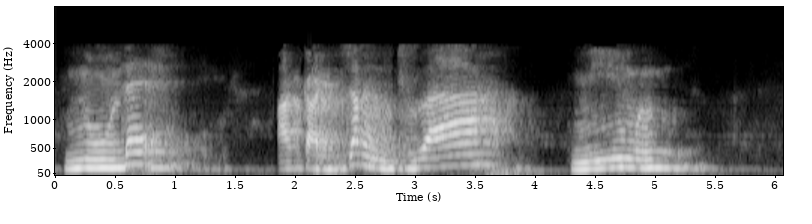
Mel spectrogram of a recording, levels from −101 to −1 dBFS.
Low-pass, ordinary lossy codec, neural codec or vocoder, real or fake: 7.2 kHz; AAC, 16 kbps; codec, 16 kHz, 4 kbps, X-Codec, HuBERT features, trained on LibriSpeech; fake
